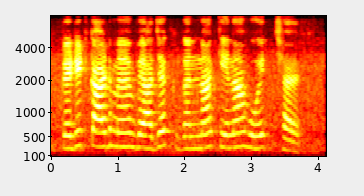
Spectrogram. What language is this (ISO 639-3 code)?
mai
